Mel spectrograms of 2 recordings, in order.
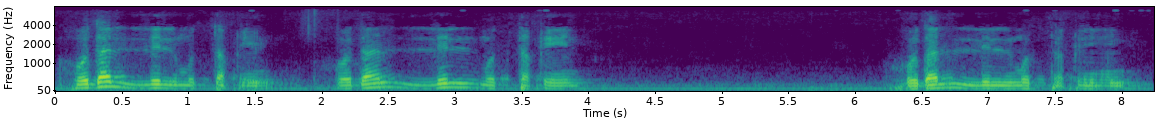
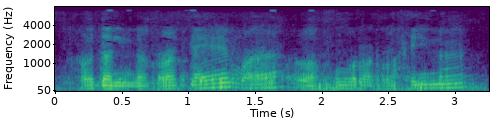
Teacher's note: يجب أن نقرأ الإدغام بدون أن نأتي بالغنة ولا نتأخر على الحرف مقدار حركتين · Term: الإدغام بلا غنة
